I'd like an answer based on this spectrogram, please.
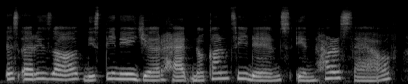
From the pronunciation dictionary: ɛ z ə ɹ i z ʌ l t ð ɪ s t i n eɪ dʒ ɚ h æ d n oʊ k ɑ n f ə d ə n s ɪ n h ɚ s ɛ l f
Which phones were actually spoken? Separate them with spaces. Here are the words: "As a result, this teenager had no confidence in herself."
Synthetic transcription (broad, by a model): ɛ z ə ɹ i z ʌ l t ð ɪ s t i n eɪ dʒ ɚ h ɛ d n oʊ k ɑ n f ə d ə n s ɪ n h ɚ s ɛ l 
